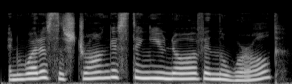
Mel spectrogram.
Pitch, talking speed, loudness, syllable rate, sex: 260 Hz, 245 wpm, -14 LUFS, 4.7 syllables/s, female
